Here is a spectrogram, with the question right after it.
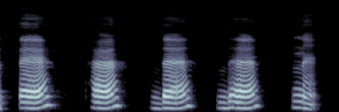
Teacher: जब हमारी जीभ क्या होती है, दांतों से स्पर्श होती है। जैसे त के लिए हमारी जीभ आती है दांतों पर, त, थ, द, ध, न।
